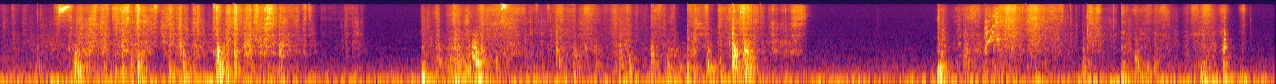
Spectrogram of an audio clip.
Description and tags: Rustling styrofoam
Styrofoam being rustled by curious hands. Wow that sounds kind of kinky.
office, rustle, rustling, soundfx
